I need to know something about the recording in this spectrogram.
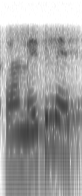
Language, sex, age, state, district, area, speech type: Odia, female, 30-45, Odisha, Dhenkanal, rural, conversation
